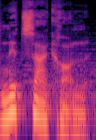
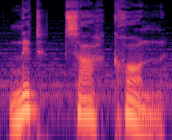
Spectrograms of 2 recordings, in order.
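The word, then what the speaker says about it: ניצחון: The name is Nitzachon. Pronounced nit-tsa-chon.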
